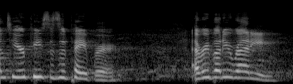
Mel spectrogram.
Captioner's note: laughter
